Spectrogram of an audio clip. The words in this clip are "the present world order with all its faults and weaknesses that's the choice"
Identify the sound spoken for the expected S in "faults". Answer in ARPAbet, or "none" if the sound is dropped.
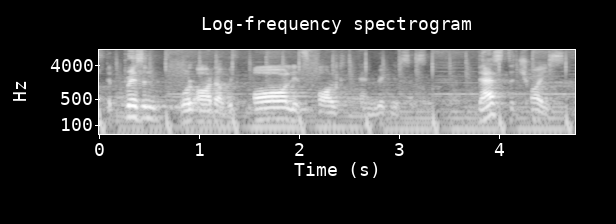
none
